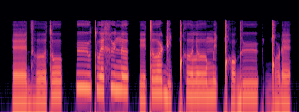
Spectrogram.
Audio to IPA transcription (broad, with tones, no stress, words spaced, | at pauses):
ɛː˩dʱɤː˨to˥ | ʉː˥tʷɛ˦xʉ˥nə˥ | ɪ˨tɤː˦ ɖi˨ǃʰɤ˦lɤː˦mɪ˦ ǃʰɔ˨ɡʉː˥ | ɡ͡ǃɔ˩ɽɛ˩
